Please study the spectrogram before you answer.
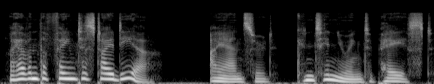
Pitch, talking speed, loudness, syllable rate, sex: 180 Hz, 140 wpm, -16 LUFS, 5.1 syllables/s, female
